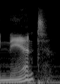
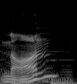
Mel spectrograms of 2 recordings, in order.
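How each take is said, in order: First: The word ends with a hard t sound. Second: The word ends on the vowel, no consonant. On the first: "Hard T" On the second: "Is that more correct? Close"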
